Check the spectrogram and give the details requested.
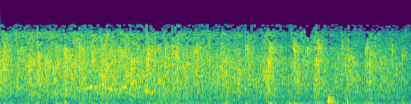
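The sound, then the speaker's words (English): A crowd applauds steadily, many hands clapping in a dense, continuous wash of sound that holds at an even level throughout, with no voices standing out above it. “I thought you'll be clapping by this time.”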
